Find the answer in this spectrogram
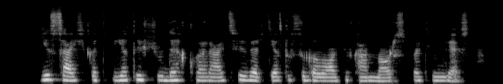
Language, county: Lithuanian, Šiauliai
